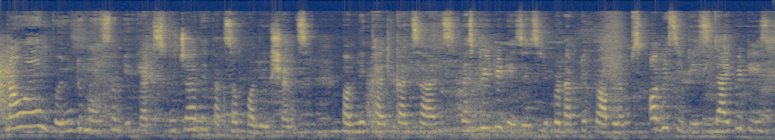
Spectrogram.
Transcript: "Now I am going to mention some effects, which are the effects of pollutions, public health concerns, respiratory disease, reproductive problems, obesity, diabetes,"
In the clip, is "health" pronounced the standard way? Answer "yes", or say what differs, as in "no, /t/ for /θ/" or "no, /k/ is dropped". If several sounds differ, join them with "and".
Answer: no, /t/ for /θ/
